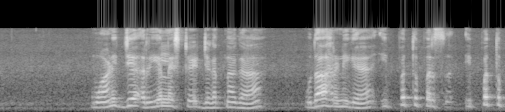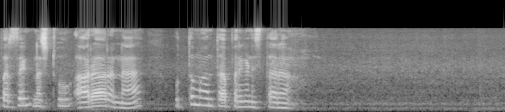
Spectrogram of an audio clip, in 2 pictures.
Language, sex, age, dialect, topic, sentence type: Kannada, female, 60-100, Dharwad Kannada, banking, statement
